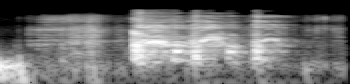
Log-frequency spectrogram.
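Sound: cough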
